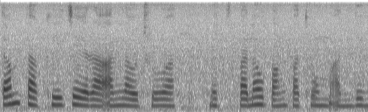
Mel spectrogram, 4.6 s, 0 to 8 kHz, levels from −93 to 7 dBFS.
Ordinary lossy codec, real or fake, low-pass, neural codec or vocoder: none; real; 7.2 kHz; none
